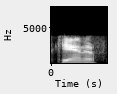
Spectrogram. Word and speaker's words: Canniff: Am I saying your last name right? Caniff? – Yes, Caniff. That's correct.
